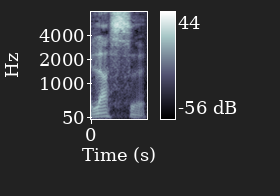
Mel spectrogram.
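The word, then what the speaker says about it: Law: Ce qu'on appelle la faillite de Lass, puisqu'il faut prononcer Lass,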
